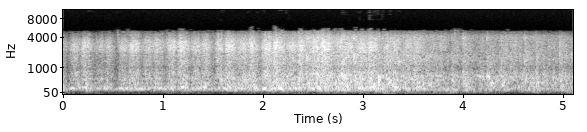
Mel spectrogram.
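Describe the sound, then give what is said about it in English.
A freight train rumbles past on a railroad east of Elk City, a steady, loud roar of wheels and cars on the rails with faint rhythmic clatter running throughout. “We'll wait here in this ravine till the train goes by, Tonto.”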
